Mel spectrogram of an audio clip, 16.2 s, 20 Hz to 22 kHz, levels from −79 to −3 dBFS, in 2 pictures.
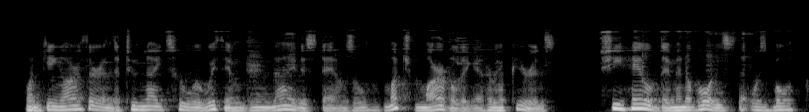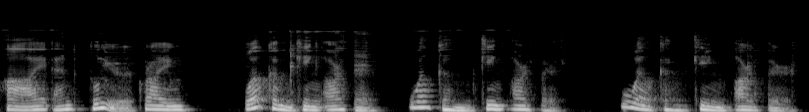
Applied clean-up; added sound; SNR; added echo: neural mask model DeepFilterNet 3.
